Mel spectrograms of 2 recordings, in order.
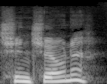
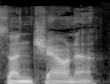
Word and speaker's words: cinchona: Is it cinchona? – No, it's neither. That's so us. I just looked up real quick. It says it's sunchona.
